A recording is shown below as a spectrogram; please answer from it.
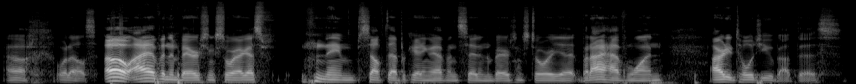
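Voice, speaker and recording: Young man, podcast host, casual chat, bright edge, lowish voice, giggly storyteller. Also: quick pace, clean tone. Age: 20s. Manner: laughs often while telling stories.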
